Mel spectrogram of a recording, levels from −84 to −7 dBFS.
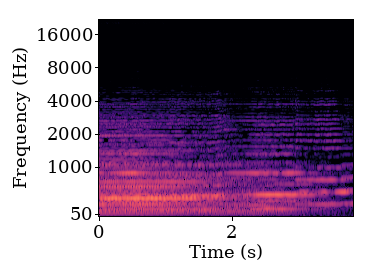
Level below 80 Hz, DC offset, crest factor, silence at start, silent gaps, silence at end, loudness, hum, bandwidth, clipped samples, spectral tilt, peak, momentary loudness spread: -54 dBFS; under 0.1%; 14 dB; 0 s; none; 0 s; -36 LUFS; none; over 20 kHz; under 0.1%; -9 dB/octave; -20 dBFS; 11 LU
